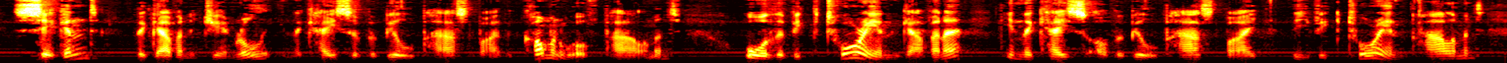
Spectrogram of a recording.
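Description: A man giving a recorded lesson, explaining in a measured, methodical way. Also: fairly low pitch, vocal fry, fairly bright tone, husky, low-quality recording. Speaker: teacher. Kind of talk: recorded lecture over slides.

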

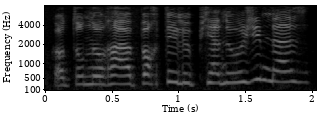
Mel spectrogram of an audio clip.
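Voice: very high-pitched, fast. An actor voicing an eager, polite young zebra child in a children's cartoon, earnest and childlike. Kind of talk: French children's cartoon dubbing. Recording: loud music behind.

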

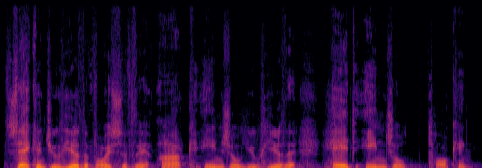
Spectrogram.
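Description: A man, preaching an earnest, measured sermon at a church lectern microphone. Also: mid-range voice, dark tone. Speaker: worship leader. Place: church sanctuary. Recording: long church reverb.

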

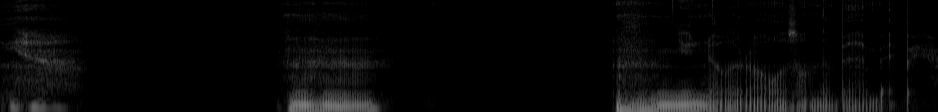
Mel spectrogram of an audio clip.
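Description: A man with a low, dark voice murmurs softly into a close microphone for intimate ASMR. His delivery is very slow and teasing, slipping between gravelly tones and breathy whispers. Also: huge pitch swings, no room sound. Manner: soft, teasing, slow murmuring with small chuckles and hums. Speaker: ASMR roleplay performer. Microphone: close binaural microphone.

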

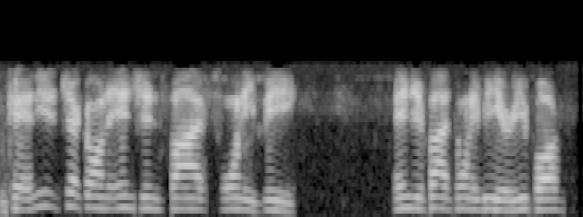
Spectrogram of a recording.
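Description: A man's voice: fairly high pitch, little pitch movement, fast talker, smooth, no room sound. A man giving terse, urgent orders as fire incident commander over a two-way radio. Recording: tinny band-limited two-way radio traffic.

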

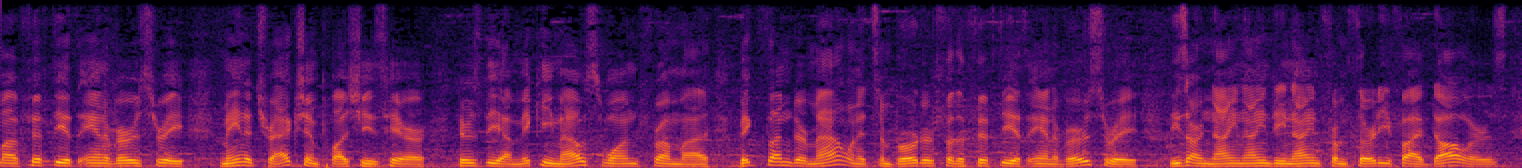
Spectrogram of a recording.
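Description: A man's voice: medium pitch, darkish tone. An American man giving an upbeat, enthusiastic, casual running narration as a shopping vlogger. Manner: upbeat, enthusiastic showing-and-telling. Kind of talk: casual vlog narration of store items. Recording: music behind the voice. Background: background music.

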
